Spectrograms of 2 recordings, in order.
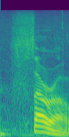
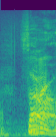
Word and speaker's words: Thoreau: miles down the road we pronounce his name thorough thorough like a thorough job we live in an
